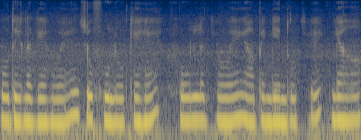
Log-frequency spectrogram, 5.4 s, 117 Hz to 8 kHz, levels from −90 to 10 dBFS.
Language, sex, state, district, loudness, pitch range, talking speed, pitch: Hindi, female, Maharashtra, Chandrapur, -14 LUFS, 205-215 Hz, 200 wpm, 210 Hz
